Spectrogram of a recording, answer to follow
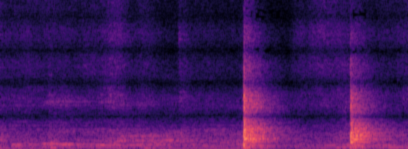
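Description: Two sharp knocks on wooden furniture about a second apart, after a moment of low handling noise.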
